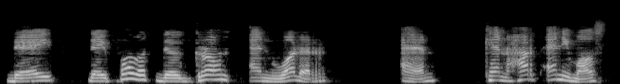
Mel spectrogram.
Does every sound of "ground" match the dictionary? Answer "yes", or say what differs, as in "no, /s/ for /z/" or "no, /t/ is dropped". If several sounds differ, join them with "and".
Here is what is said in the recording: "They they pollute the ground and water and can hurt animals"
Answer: no, /d/ is dropped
